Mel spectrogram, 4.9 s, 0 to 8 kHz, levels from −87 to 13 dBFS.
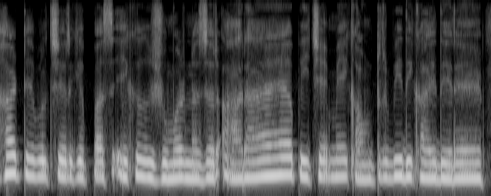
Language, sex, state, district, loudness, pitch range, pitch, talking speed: Hindi, female, Jharkhand, Ranchi, -14 LUFS, 190-210 Hz, 200 Hz, 230 wpm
